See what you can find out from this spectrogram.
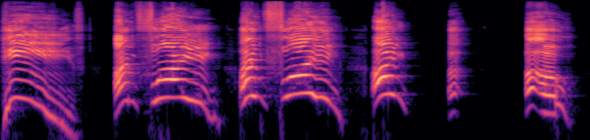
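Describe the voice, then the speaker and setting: A woman voicing an excitable, stubborn young boy in a comic strip read aloud, with a dramatic, exclamatory manner. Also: very high-pitched, very slow, pitched above the performer's own voice, exaggerated voice. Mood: excited. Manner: dramatic, exclamatory, whiny when upset.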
